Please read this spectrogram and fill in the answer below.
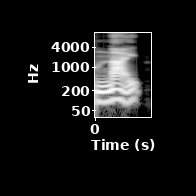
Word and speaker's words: knight: So when you need to spell knight, picture that silent K as part of his armor or his shield.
